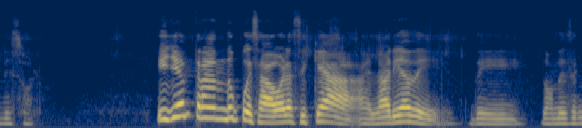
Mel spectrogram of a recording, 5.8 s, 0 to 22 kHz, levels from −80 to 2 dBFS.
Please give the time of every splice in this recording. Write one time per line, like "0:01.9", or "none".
none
